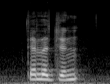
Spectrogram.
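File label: "diligent", US English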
